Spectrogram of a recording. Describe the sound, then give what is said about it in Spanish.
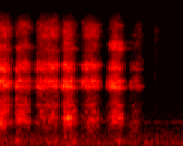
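A person demonstrates the rapid, gasping breathing of someone stressed, anxious or running: six or seven quick, breathy pulses in a steady rhythm, moderately loud, with no talking. “Si tú estás estresado, estás angustiado o estás corriendo, ¿cómo respiras?”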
